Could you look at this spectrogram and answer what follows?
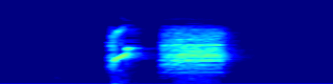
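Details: Green magpie, local name engkek keling, giving a short sharp note followed by a longer loud rasping, hissy screech lasting about a third of a second.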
